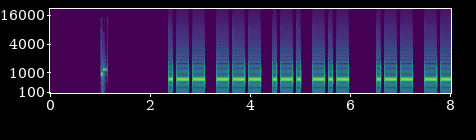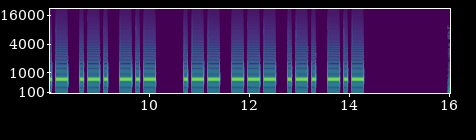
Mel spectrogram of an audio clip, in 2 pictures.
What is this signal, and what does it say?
Morse code, heard as a keyed tone, about 15 wpm, 700 Hz. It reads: WORK WORK WORK
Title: Top 200 Words Repeated 15wpm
